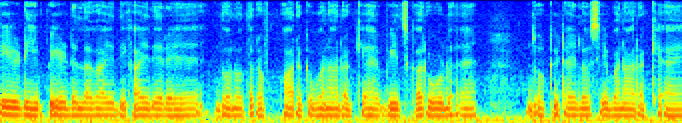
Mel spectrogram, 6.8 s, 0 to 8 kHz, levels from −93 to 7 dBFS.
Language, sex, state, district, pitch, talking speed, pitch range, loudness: Hindi, male, Bihar, Vaishali, 120 Hz, 220 wpm, 120-125 Hz, -17 LUFS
